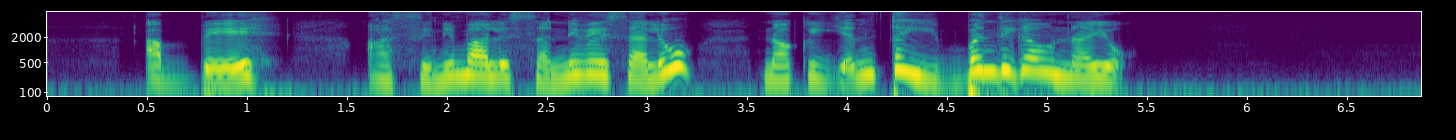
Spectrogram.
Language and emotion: Telugu, disgusted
